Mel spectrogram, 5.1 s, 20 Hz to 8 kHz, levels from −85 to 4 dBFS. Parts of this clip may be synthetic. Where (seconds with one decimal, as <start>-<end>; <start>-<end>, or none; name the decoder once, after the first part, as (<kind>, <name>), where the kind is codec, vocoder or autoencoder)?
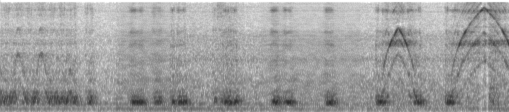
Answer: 1.2-1.7 (vocoder, Vocos); 2.6-3.6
